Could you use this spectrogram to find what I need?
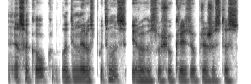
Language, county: Lithuanian, Tauragė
